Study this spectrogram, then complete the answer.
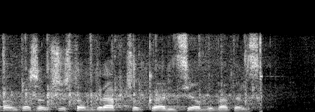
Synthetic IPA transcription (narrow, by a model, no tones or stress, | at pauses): panpɔsɛwkʂɘʂt̪ɔvɡɾapt͡ʂʊkːɔalʲit̪sʲjaɔbɘvat̪ɛlsk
